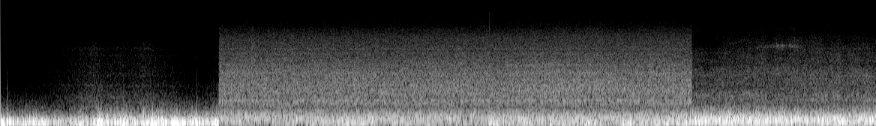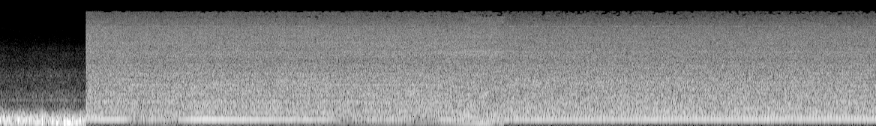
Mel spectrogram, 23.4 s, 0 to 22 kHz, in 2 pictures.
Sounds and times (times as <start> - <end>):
Fixed-wing aircraft, airplane: 2.9 - 23.3.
